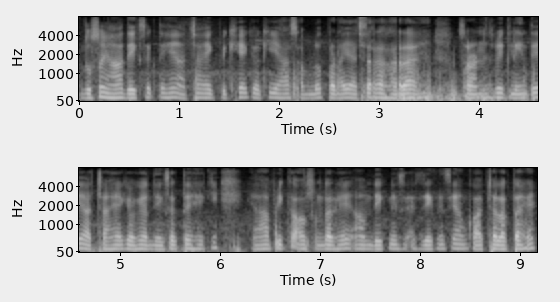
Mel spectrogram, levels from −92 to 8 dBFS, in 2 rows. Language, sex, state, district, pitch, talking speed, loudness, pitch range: Hindi, male, Maharashtra, Sindhudurg, 150 Hz, 255 wpm, -20 LUFS, 145-155 Hz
